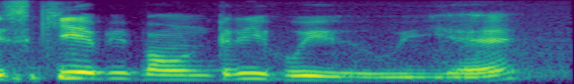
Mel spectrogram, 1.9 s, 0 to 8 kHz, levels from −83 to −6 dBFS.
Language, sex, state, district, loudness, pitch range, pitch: Hindi, male, Arunachal Pradesh, Lower Dibang Valley, -17 LUFS, 130-205 Hz, 165 Hz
